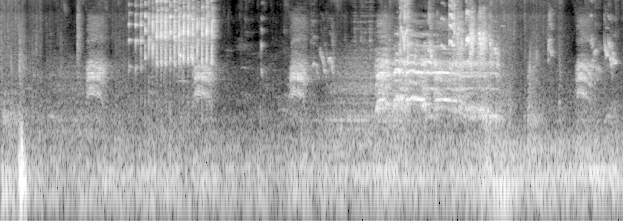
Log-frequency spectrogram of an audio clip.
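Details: Lovebirds, Albino and Fisher's, feeding in an aviary with budgie parrots; rapid rattling trains of harsh chirps lasting about a second each, interspersed with single sharp squeaks, over a constant low hum.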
